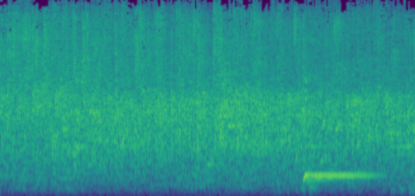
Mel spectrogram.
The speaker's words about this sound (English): So give my good friend Mark Smith a round of applause.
